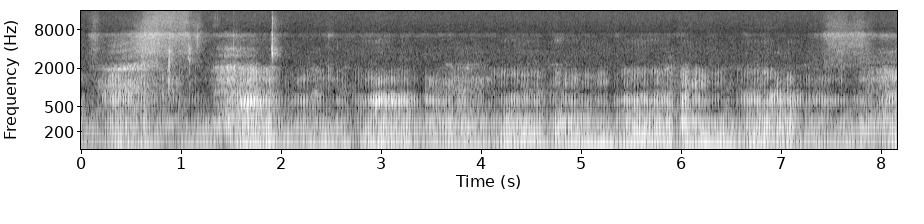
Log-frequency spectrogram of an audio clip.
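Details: Pet cat purring steadily, a deep buzzing drone pulsing with its breathing, opening with a few brief rustles and clicks before settling into an even rumble.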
